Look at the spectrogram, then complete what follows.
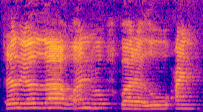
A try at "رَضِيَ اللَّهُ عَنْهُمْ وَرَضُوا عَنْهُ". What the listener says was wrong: അൻഹും വറളൂ അൻ ട്ടോ. അങ്ങനെ വേണം ഉച്ചരിക്കാൻ. അൻഹും എന്ന് ശരിക്ക് കേൾക്കണം, കാരണം ഇവിടെ വാവും കൂടിയാണ്. അതുകൊണ്ട് ശരിക്കും അവിടെ ആ മീമിനെ അവിടെ ഉച്ചരിക്കണം. റളിയല്ലാഹു അൻഹും വറളൂ അൻ.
